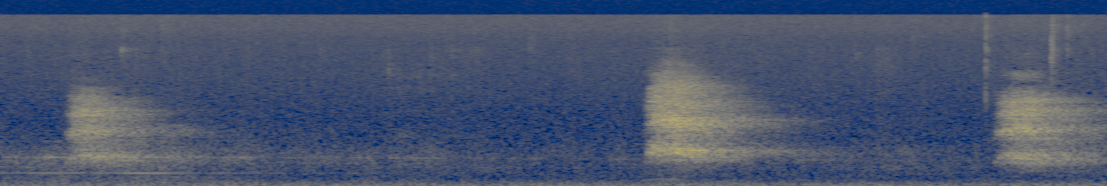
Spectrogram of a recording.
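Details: Roe deer barking: three harsh, hoarse barks spaced a few seconds apart, each a short rasping burst, over a quiet low background rumble.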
